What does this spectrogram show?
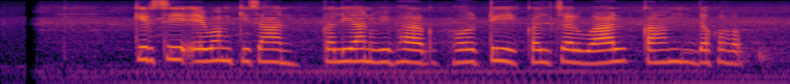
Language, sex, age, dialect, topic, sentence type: Magahi, female, 18-24, Northeastern/Surjapuri, agriculture, statement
